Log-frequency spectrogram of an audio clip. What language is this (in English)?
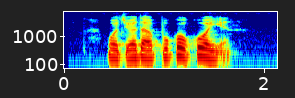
Chinese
